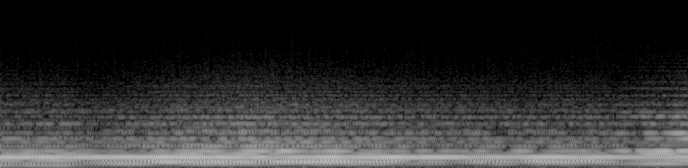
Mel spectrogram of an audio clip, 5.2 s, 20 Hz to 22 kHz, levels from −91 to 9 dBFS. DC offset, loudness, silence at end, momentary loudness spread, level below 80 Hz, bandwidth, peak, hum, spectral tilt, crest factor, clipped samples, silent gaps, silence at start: under 0.1%; -24 LUFS; 0 s; 4 LU; -62 dBFS; 2.9 kHz; -12 dBFS; none; -12 dB/octave; 12 dB; under 0.1%; none; 0 s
